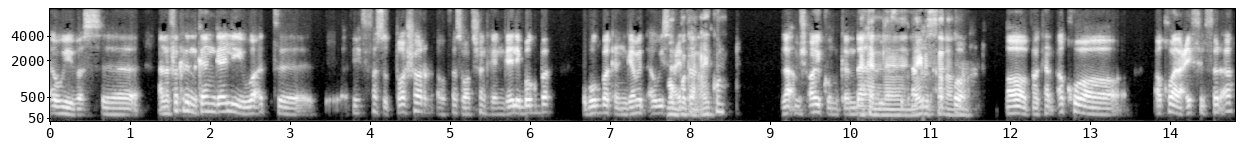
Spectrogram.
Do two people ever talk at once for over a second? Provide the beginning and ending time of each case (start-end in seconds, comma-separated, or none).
10.1-11.5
